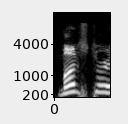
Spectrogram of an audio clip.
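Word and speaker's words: Muenster: s t e r what's your guess monster munster is correct another point they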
